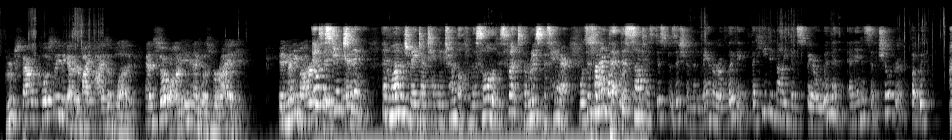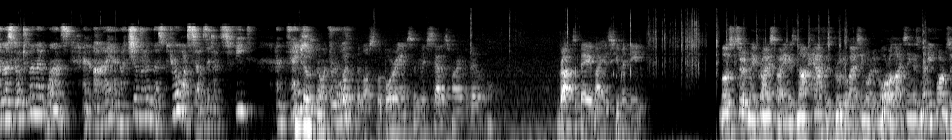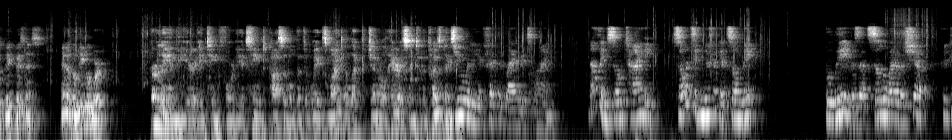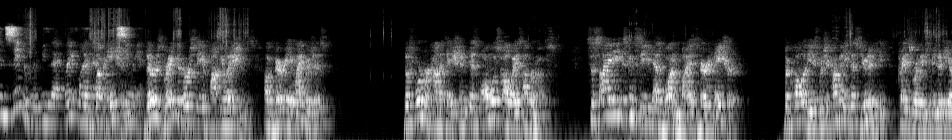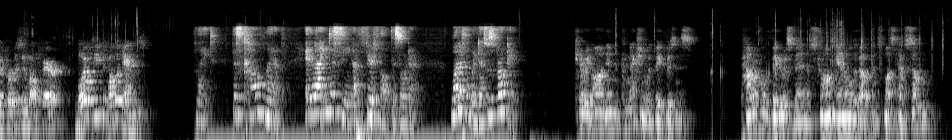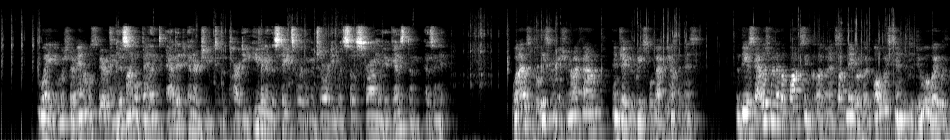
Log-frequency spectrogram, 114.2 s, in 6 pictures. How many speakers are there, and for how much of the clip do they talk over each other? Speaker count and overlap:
8, about 6%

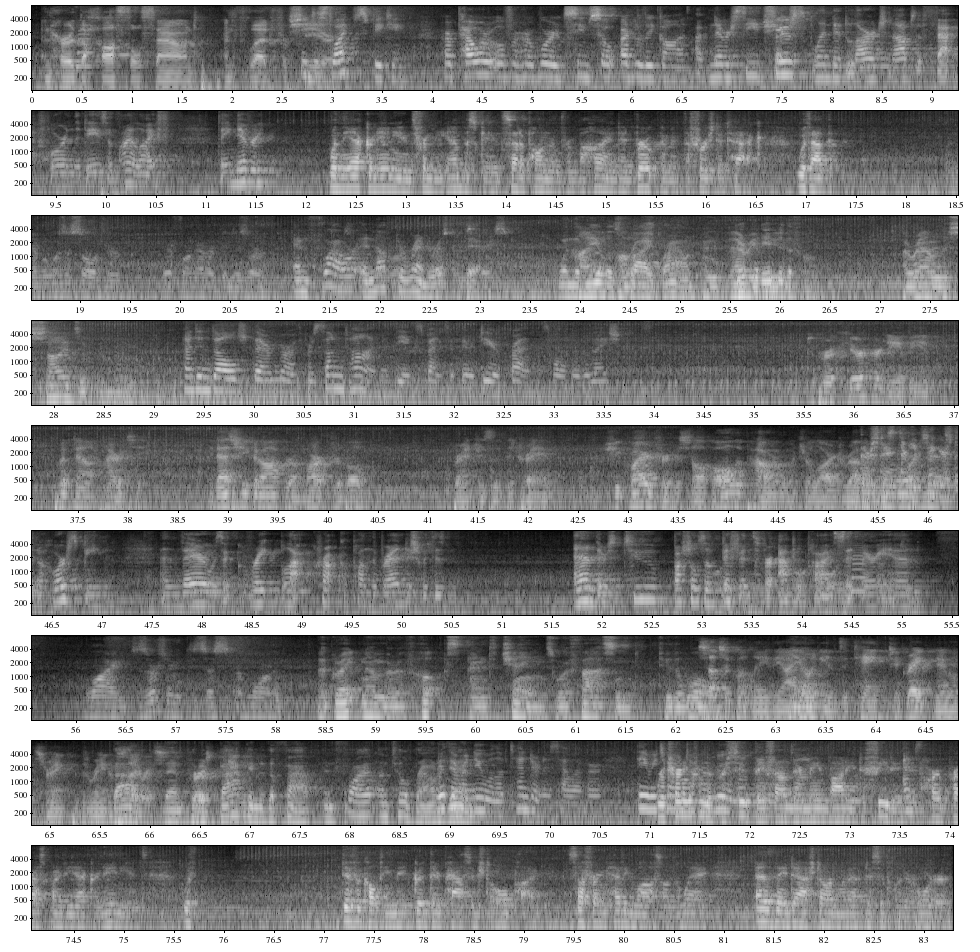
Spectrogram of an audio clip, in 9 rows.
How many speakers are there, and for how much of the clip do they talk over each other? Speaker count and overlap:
9, about 19%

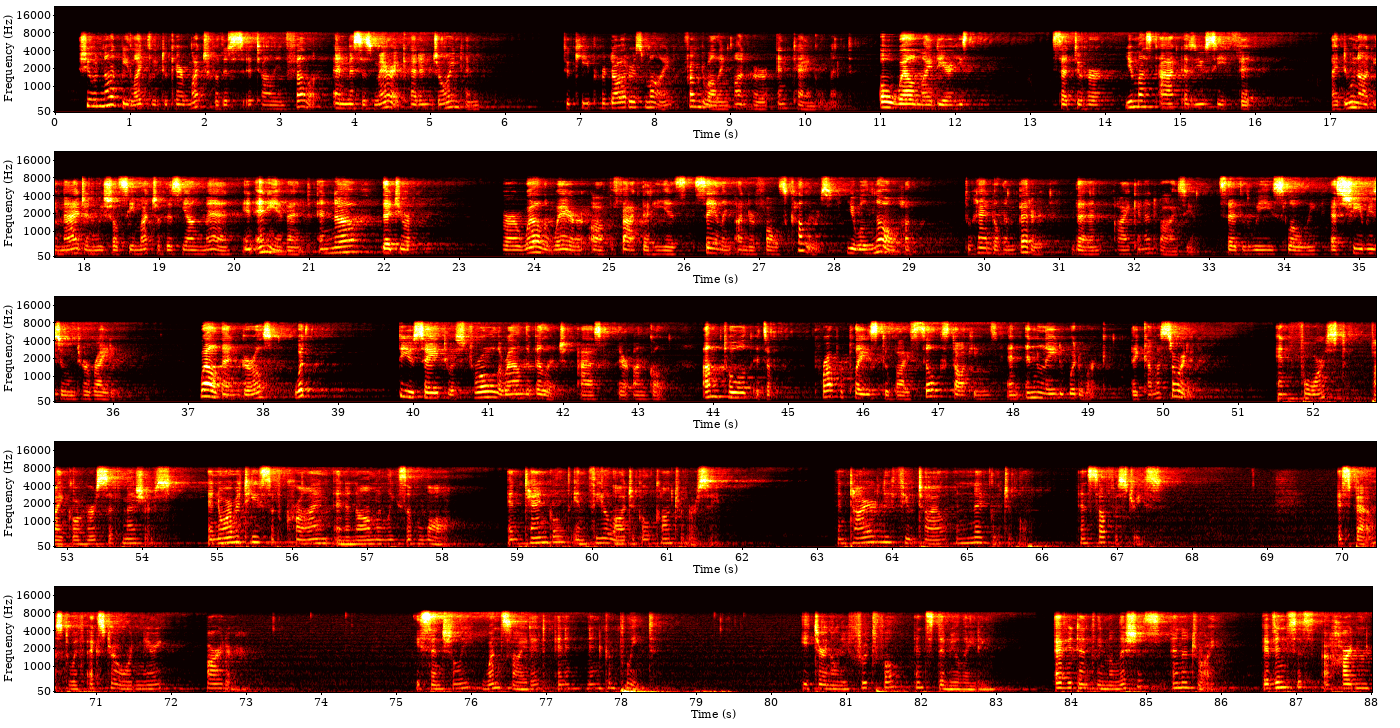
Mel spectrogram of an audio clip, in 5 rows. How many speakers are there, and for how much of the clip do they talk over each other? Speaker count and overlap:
1, no overlap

